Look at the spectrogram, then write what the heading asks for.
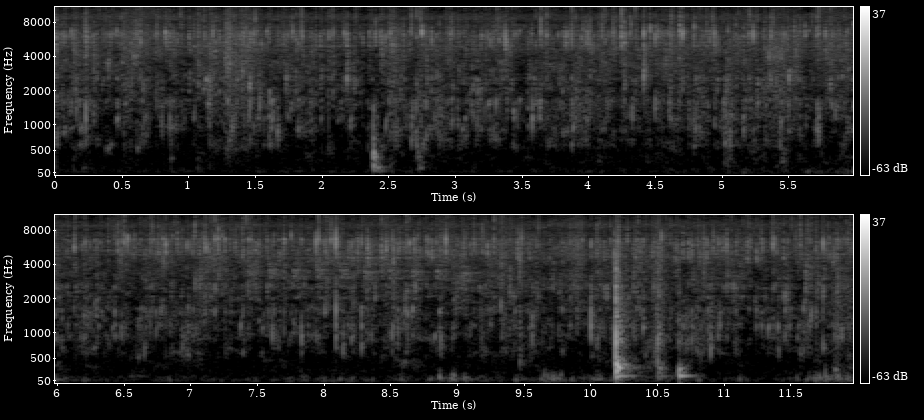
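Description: Only trickling water and a few soft knocks are heard, with no animal voice.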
